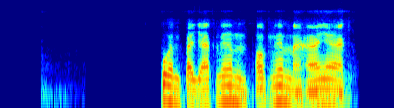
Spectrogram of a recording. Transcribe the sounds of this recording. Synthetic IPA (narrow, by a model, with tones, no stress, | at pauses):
kʰu˧˩ənpa˨˩jːa˦˥t̪̚ŋɤ˧˥˨npʰɔ˦˥ŋɤ˧˥˨nːaː˧˩ɦaː˨˦ɲaː˧˩k̚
